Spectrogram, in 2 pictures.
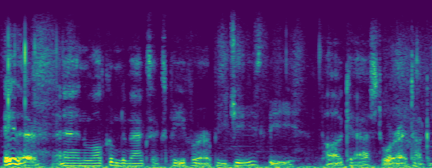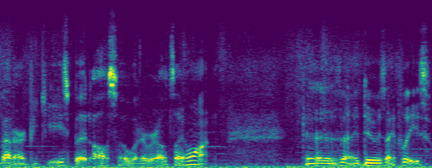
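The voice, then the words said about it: Rough, tired morning voice. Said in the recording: “my voice is still a little rough ... I'm tired”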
